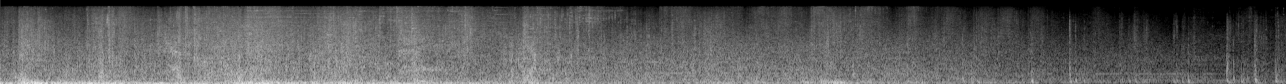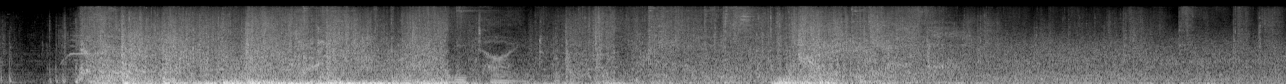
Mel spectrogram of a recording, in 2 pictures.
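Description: Game spells crackle and explode in a fast fight.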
